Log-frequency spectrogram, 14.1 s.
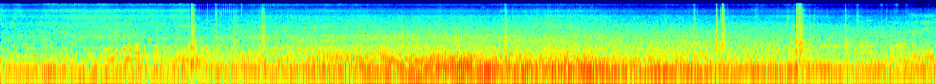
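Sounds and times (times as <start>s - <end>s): car engine idling: 6.1s - 14.0s.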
